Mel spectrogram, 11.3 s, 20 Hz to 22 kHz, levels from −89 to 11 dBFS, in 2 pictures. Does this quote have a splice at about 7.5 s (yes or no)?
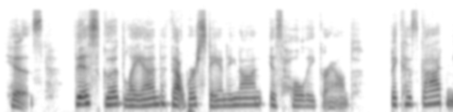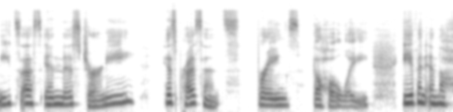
yes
